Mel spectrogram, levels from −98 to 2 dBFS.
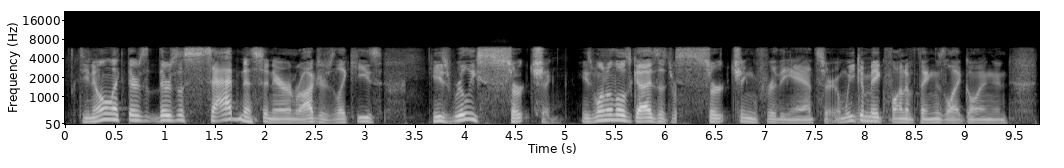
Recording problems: high frequencies cut off; noticeable; nothing above 5.5 kHz

